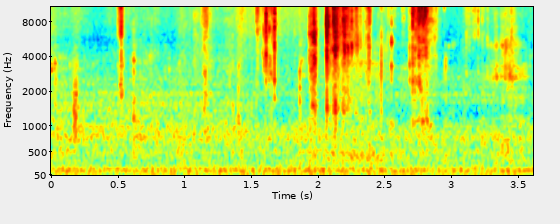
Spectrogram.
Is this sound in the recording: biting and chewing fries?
yes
